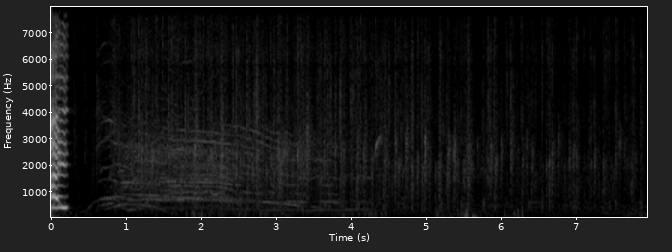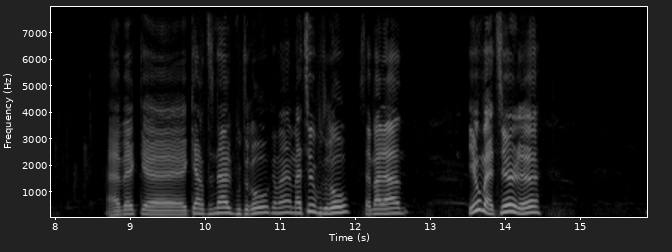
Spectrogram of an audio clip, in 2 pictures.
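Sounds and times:
audience applause: 0:00.5 - 0:08.5
speech: 0:08.8 - 0:12.8, 0:13.5 - 0:14.6.

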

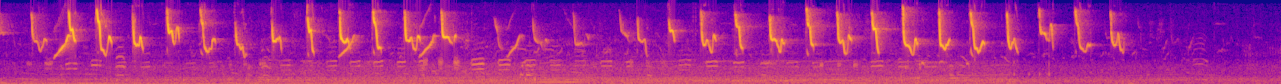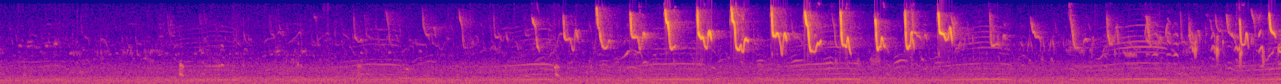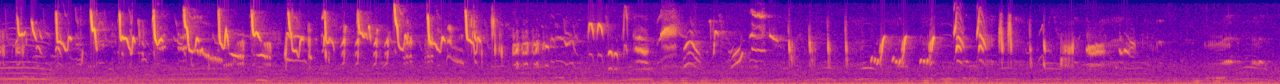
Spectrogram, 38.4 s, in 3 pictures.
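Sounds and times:
bird buzzy trills at the Etangs de Scamandre: 0:00.0 - 0:11.4, 0:24.0 - 0:38.4
softer repeated bird calls: 0:00.0 - 0:12.2, 0:16.0 - 0:38.4.

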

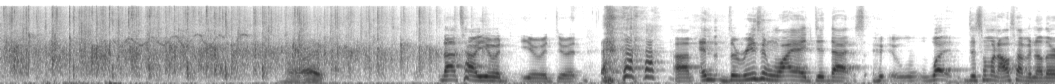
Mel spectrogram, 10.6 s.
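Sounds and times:
class applauding during a programming lesson: 0:00.0 - 0:04.5
speech: 0:02.9 - 0:03.4, 0:04.4 - 0:10.5.

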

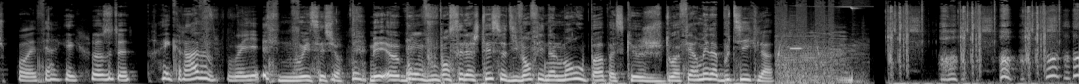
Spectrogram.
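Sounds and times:
speech: 0:00.0 - 0:08.6, 0:09.4 - 0:09.8, 0:10.5 - 0:10.7
camera shutter clicking as photos are taken: 0:07.8 - 0:10.7.

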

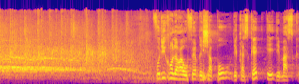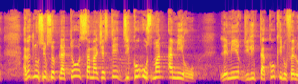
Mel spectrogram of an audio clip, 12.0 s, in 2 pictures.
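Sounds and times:
scattered audience cheers in a university amphitheatre in Ouagadougou: 0:00.0 - 0:03.0
lively audience clapping in an amphitheatre at Joseph Ki-Zerbo University in Ouagadougou: 0:00.0 - 0:03.1
speech: 0:03.1 - 0:11.9.

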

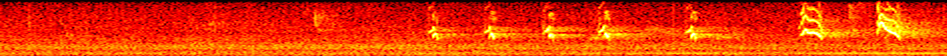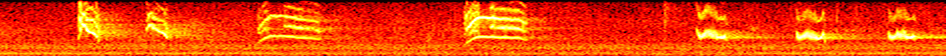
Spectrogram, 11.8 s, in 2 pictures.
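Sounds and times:
song thrush singing: 0:02.0 - 0:08.1, 0:08.8 - 0:09.4, 0:10.2 - 0:11.8.

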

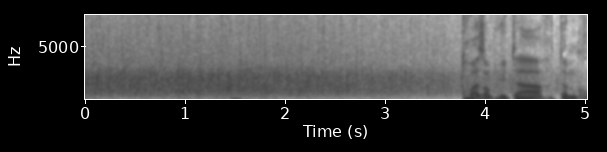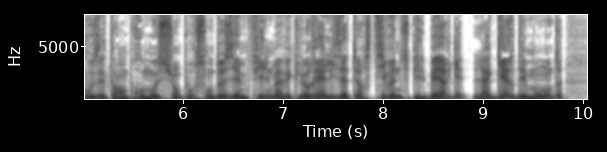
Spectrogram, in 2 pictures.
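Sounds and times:
audience applauding enthusiastically: 0:00.0 - 0:05.3
speech: 0:03.8 - 0:10.0.

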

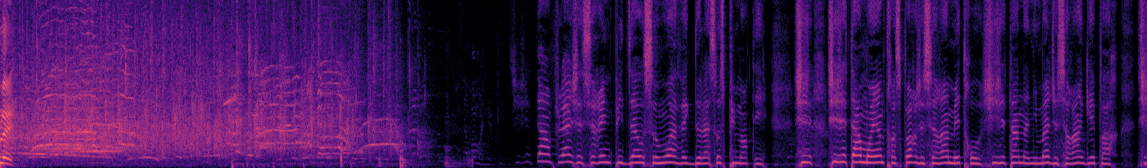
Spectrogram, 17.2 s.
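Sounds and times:
audience applauding loudly: 0:00.0 - 0:06.4
speech: 0:08.4 - 0:17.2.

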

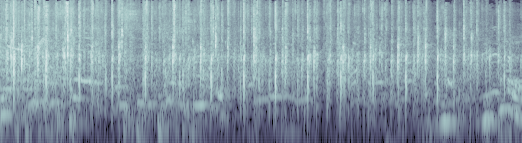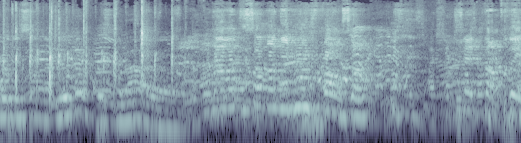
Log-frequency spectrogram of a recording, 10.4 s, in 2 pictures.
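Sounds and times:
audience applause: 0:00.0 - 0:07.2
speech: 0:05.3 - 0:09.0, 0:09.6 - 0:10.4.

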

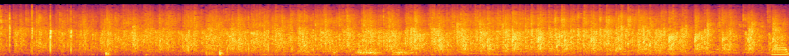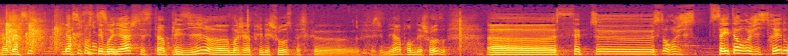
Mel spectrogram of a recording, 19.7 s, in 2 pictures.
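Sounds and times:
audience applause: 0:00.0 - 0:11.3
speech: 0:09.7 - 0:19.7.

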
